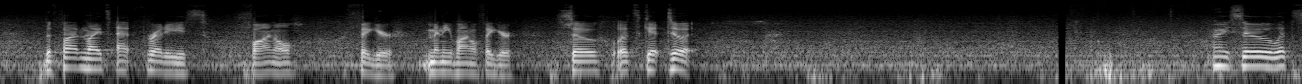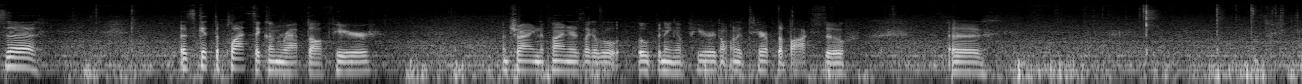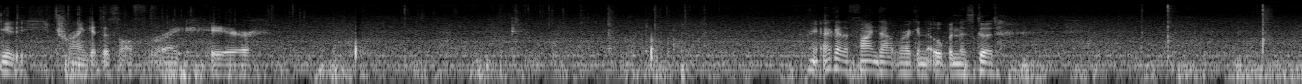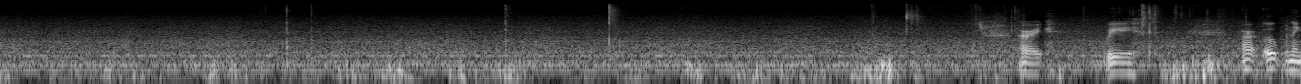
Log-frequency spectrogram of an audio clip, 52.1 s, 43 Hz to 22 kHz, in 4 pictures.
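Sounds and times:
steady background hum: 0.0s - 52.0s
plastic wrap crinkling: 23.8s - 27.9s, 30.1s - 33.2s.

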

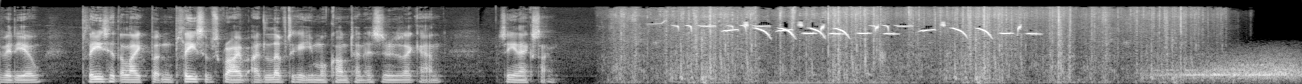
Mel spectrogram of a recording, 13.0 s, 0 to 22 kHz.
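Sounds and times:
cartoon bird tweeting: 6.5s - 10.4s
low swelling sound: 11.5s - 13.0s.

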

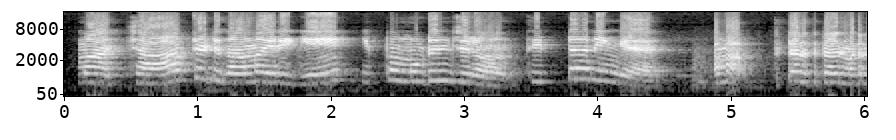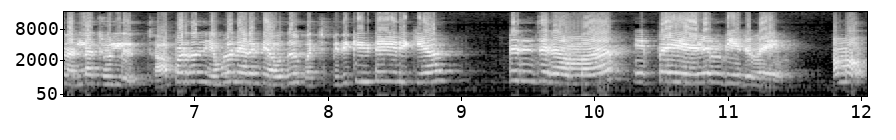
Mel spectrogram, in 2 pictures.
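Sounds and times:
high-pitched cartoon voice talking: 0.1s - 12.0s.

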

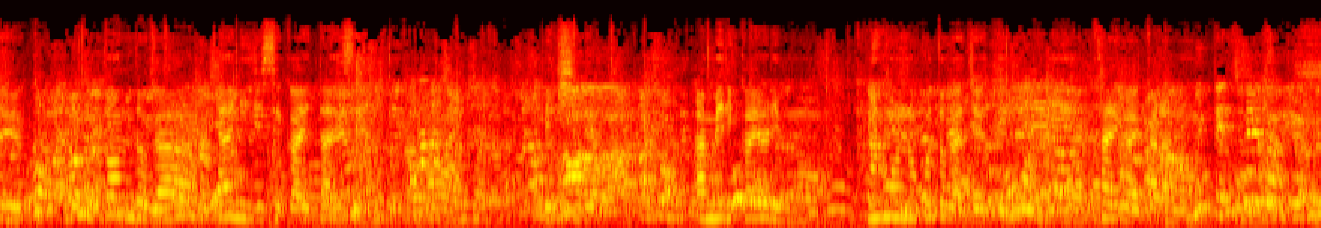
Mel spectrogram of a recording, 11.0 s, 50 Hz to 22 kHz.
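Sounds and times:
girl talking: 0.0s - 11.0s
students chattering: 0.0s - 11.0s.

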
